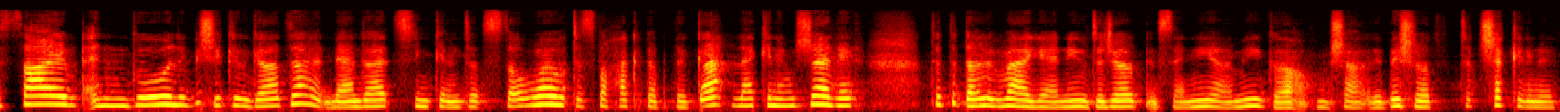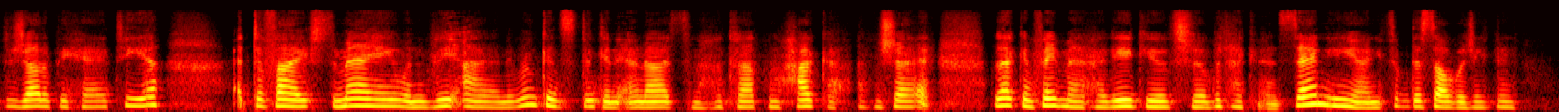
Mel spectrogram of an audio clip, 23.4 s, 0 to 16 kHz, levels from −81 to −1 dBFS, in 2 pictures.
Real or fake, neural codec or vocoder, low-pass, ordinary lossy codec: fake; codec, 16 kHz in and 24 kHz out, 0.4 kbps, LongCat-Audio-Codec, two codebook decoder; 10.8 kHz; AAC, 96 kbps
